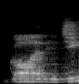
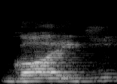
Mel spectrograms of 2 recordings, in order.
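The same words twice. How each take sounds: First: गोल्जी said gol-jee, with a soft j sound in the second syllable; soft j pronunciation. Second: गोल्गी said gol-gee, with a hard g sound in the second syllable; hard g pronunciation. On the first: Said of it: "but basically it is गोल्जी". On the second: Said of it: "गोल्गी भी बोलते हैं कई बच्चे". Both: Shown as a demonstration.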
